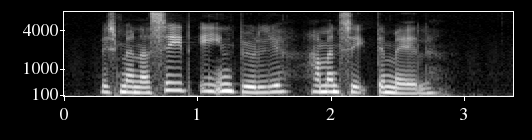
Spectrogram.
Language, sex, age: Danish, female, 21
